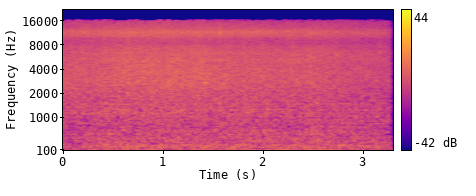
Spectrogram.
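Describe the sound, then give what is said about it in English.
A loud, steady roar of ocean waves crashing and churning around a stricken, flooded cruiser, one continuous wash of rushing water with no distinct breaks and no voices. “From inside the front section of the stricken cruiser, men clamber into the flooded main deck, waves crashing all around them.”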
